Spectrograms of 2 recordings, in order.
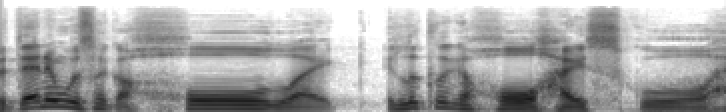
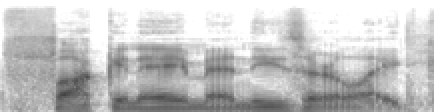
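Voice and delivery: much softer, low and awestruck; awed hush; 5 semitones lower, 17 dB quieter than usual. Retold or imitated. Tripping guy tells friend the chocolates are strong, awed hush. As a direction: breathe it out like the drugs just hit.

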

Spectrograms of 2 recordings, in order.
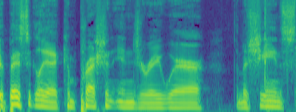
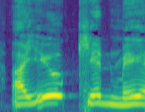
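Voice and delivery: higher, louder exasperated disbelief; raised incredulous voice; 8 semitones higher, 5 dB louder than usual. Retold or imitated. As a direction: throw it up in mock despair. Retold disbelief at director arriving.

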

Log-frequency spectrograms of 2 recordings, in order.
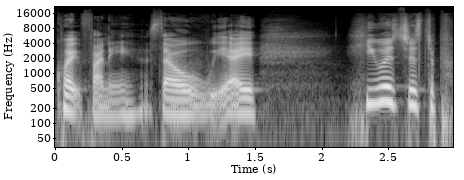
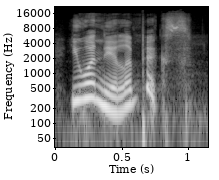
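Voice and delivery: a light, raised English accent, mimicking the prince; Prince Charles English accent; 9 semitones higher than usual. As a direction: quote him in a posh-sounding English accent, imitated by a Canadian. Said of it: "in his English accent".

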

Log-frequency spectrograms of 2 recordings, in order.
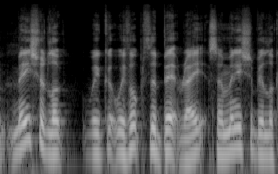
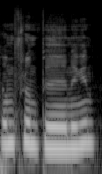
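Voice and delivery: put-on Birmingham accent; 7 semitones higher than usual. Puts on Birmingham speaker after naming it.

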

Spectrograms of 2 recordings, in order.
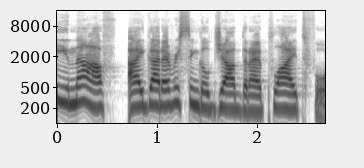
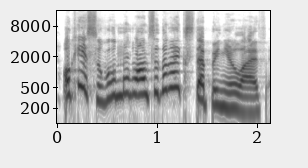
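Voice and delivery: higher-pitched, upbeat imitation of a father; positive father; 9 semitones higher than usual. Father urging daughter to move on, imitated positively. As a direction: lift the pitch, briskly moving things along. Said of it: "because he was a positive person".

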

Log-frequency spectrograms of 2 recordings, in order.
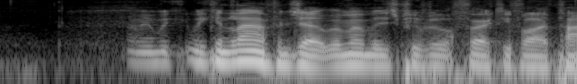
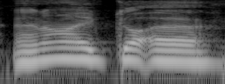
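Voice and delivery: show contestant voice; 6 semitones higher, slower than usual. Retold or imitated. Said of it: "You're gonna get".

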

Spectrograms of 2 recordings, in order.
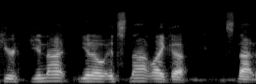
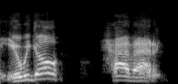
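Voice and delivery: eager husband; 7 semitones higher, 6 dB louder than usual. Pretend.

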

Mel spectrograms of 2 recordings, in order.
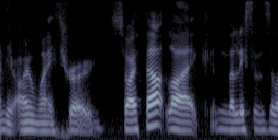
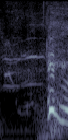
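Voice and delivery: high burst of laughter; 4 dB louder than usual. Real, not acted. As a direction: laugh at yourself in relief. Laughing at herself.

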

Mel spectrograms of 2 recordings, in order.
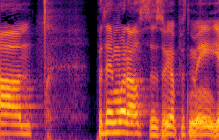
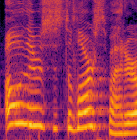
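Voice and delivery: forced casual calm; 9 semitones higher than usual. Retold or imitated. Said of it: "I was like".

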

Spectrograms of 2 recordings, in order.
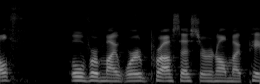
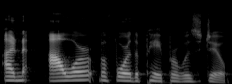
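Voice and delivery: ordinary talk

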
